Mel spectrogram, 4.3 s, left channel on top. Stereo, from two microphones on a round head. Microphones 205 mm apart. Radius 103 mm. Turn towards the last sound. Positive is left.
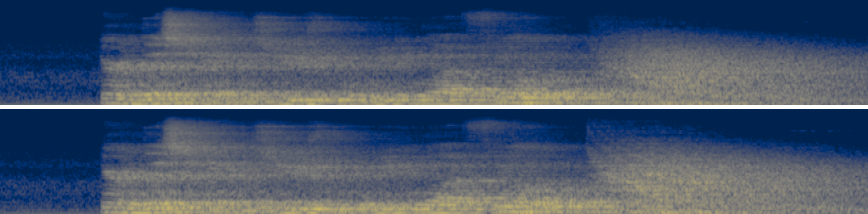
turn(degrees=-35)  # may be behind; listen again after turning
